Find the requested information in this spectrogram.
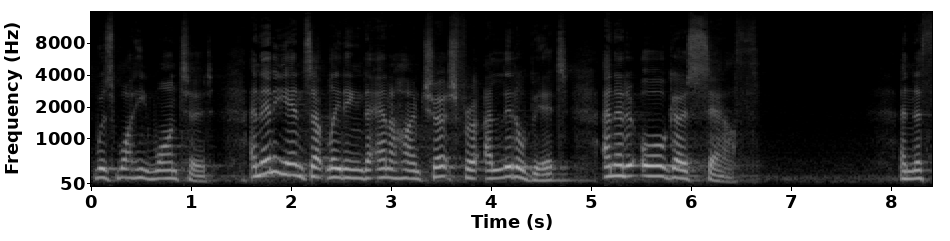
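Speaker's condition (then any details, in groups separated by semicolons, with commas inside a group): No condition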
